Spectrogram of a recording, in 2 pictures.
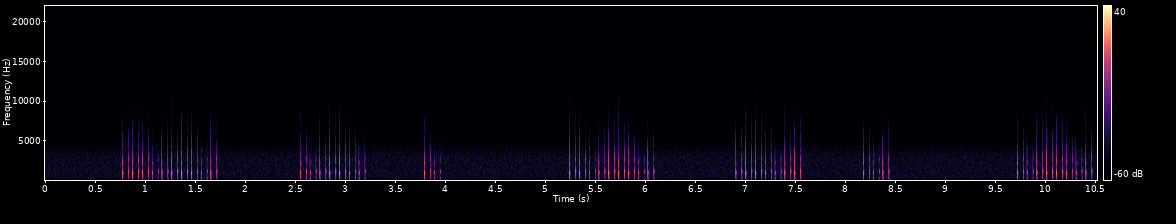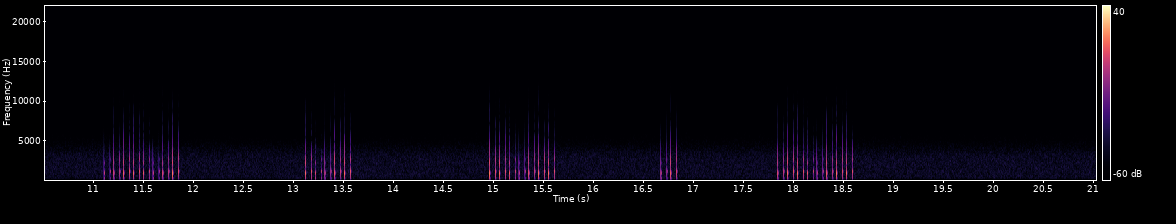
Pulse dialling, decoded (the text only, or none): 0 7 2 9 7 3 8 8 5 7 2 8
